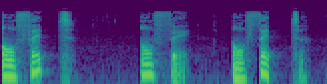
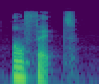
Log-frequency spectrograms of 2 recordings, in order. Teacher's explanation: So whether you pronounce the final T or not, you can hear both.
